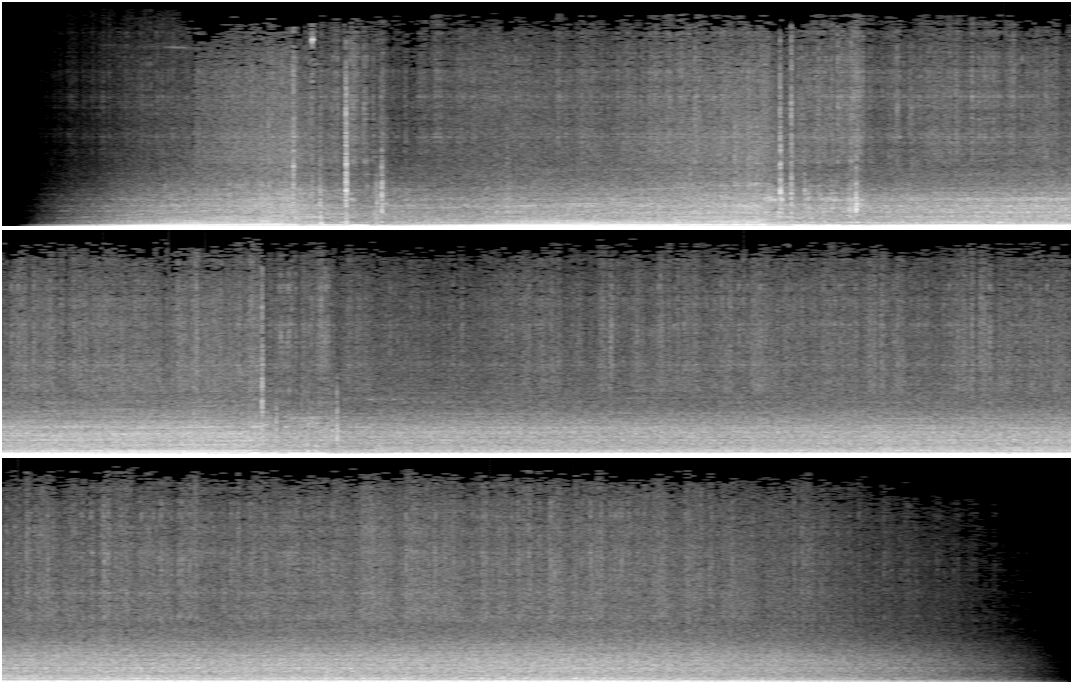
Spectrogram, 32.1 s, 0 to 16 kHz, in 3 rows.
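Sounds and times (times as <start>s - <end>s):
Porsche 356C cabriolet driving: 0.2s - 31.8s.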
